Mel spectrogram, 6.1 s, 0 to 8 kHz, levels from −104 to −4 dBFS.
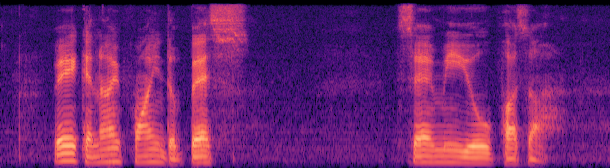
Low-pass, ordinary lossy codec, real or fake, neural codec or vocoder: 7.2 kHz; AAC, 48 kbps; real; none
